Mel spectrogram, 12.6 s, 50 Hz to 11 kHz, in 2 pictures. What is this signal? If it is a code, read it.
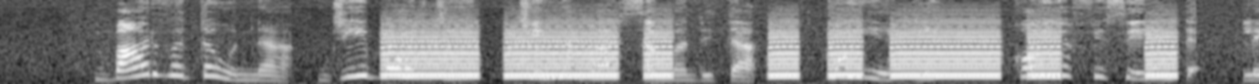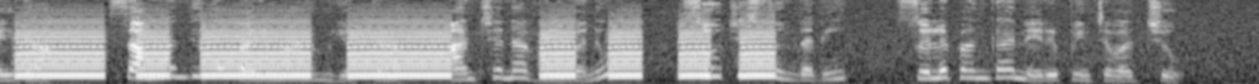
Morse code, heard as a horn, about 8 wpm, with speech in Telugu. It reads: GFEYH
